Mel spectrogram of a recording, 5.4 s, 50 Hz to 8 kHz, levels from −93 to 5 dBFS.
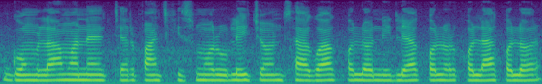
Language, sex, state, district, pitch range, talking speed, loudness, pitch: Odia, male, Odisha, Sambalpur, 185-190 Hz, 130 wpm, -15 LUFS, 190 Hz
